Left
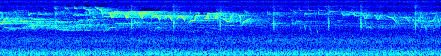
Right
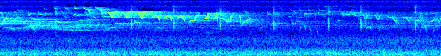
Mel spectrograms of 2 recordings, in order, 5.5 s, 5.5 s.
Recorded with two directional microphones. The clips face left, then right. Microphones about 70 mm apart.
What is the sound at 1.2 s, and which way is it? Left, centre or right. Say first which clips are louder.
Bird vocalization: even; centre.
